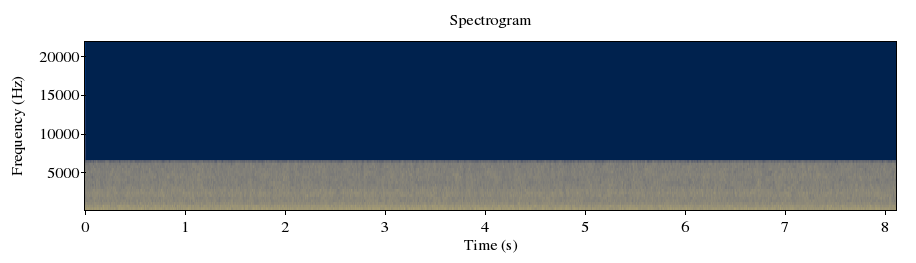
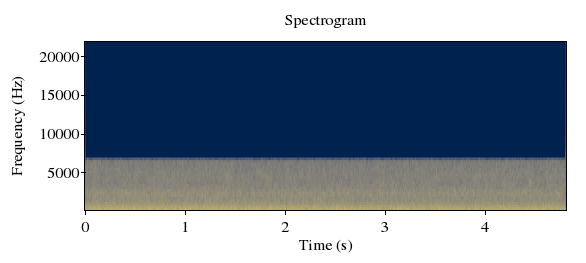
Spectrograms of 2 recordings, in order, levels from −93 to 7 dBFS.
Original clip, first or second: second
